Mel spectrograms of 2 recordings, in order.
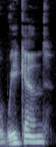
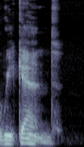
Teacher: In America, we call it the weekend. The stress is on the first syllable. And in England, they call it the weekend.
